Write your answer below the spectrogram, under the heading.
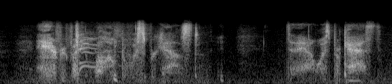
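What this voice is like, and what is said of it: Whispering. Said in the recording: “Whispering. ... I'm whispering. ... Whispering.”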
